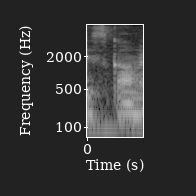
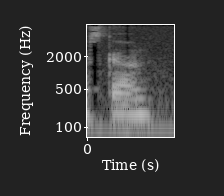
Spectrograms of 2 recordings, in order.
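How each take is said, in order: First: "scone" with a short o, rhyming with gone. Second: "scone" with a long o, rhyming with bone. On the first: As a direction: say "scone" like "skon". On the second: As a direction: say "scone" like "skohn". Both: Shown as a demonstration. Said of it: "if you guys say scone or scone".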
